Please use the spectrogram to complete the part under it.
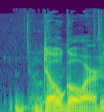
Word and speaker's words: Dogor: D-O-G-O-R. – Dogor.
